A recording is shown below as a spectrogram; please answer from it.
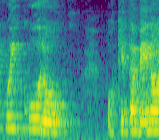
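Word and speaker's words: Kuikuro: Na verdade, escreve Cuicugo, mas hoje, né, aqui no Brasil, a gente pronuncia Cuicuro, porque também não é de origem portuguesa, então a pronúncia é diferente. Está escrito Cuicugo, mas a gente pronuncia Cuicuro.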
